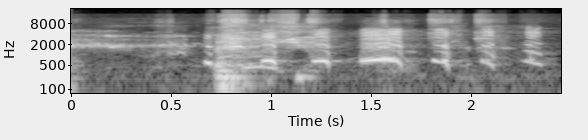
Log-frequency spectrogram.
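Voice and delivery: long high-pitched real laugh. Real, not acted. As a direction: burst into sustained high laughter. Cracks up at the air marshal bit.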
